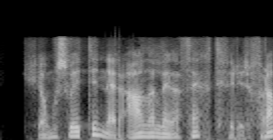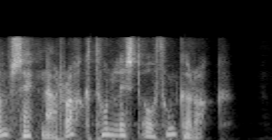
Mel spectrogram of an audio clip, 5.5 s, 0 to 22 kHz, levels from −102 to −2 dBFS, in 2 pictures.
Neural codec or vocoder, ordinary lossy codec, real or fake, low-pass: codec, 16 kHz, about 1 kbps, DyCAST, with the encoder's durations; AAC, 48 kbps; fake; 7.2 kHz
